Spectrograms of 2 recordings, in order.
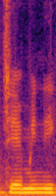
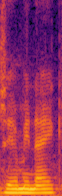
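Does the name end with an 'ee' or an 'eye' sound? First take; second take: ee; eye. First: The name ends with an 'ee' sound. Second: The name ends with an 'eye' sound. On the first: "जेमिनी कह दो" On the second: "जेमिनाई कह दो"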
